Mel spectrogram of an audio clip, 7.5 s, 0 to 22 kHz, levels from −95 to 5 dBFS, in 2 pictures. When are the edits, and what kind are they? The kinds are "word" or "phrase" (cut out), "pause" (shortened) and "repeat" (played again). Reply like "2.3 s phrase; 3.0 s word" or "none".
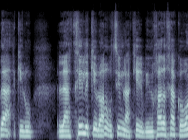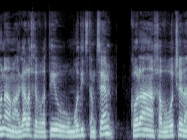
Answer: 2.1 s word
